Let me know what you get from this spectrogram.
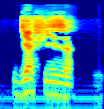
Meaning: diaphysis
- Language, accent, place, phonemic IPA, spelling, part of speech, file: French, France, Lyon, /dja.fiz/, diaphyse, noun, LL-Q150 (fra)-diaphyse.wav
